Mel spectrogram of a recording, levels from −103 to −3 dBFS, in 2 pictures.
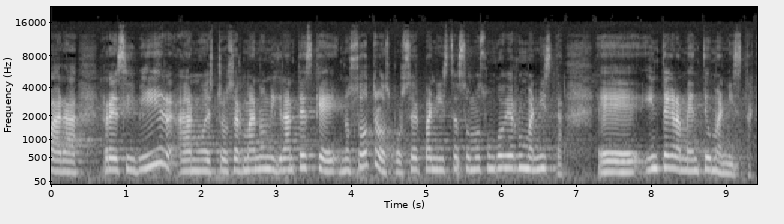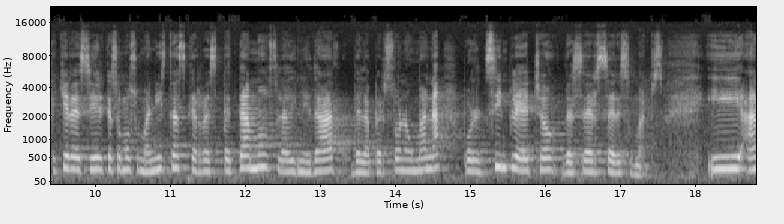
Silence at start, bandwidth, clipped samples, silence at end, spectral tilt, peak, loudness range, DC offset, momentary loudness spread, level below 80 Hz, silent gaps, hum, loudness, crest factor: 0 s; 16 kHz; under 0.1%; 0 s; -3 dB/octave; -6 dBFS; 3 LU; under 0.1%; 11 LU; -62 dBFS; none; none; -24 LUFS; 20 dB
